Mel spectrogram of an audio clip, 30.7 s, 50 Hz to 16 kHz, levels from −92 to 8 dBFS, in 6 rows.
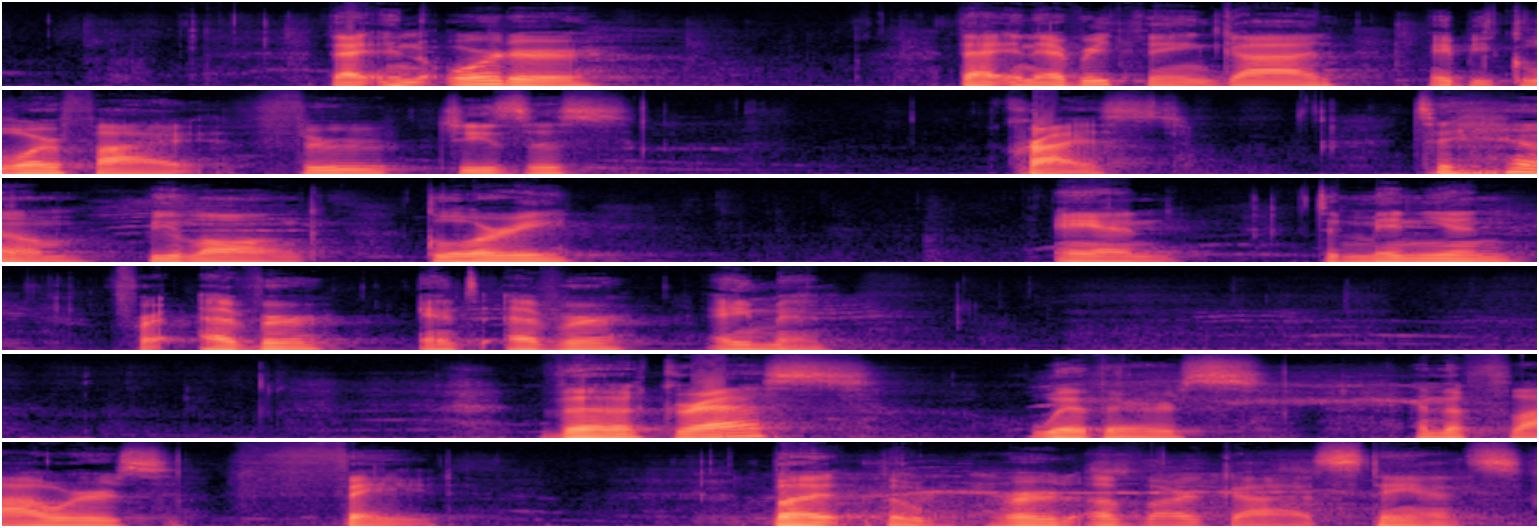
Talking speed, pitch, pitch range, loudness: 70 wpm, 110 Hz, 100-120 Hz, -20 LUFS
